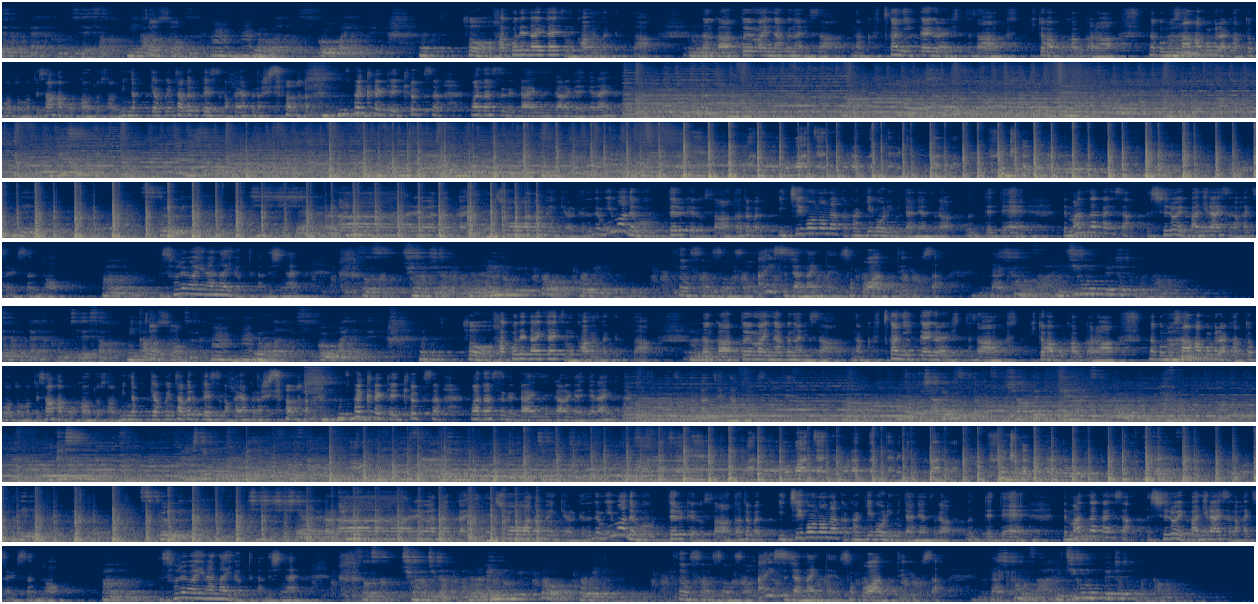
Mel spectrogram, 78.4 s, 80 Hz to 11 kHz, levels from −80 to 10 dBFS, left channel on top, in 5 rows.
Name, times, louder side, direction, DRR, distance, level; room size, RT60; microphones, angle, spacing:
voice 1, 0.0-2.5 3.1-5.4 8.5-8.9 14.6-14.9 19.4-20.3 26.2-30.6 31.4-33.3 33.6-38.7 39.2-40.1 43.8-44.8 45.3-51.7 56.7-56.8 60.3-60.6 64.0-64.4 67.1-71.1 74.8-77.3, equal, 50° right, -5 dB, 6.4 m, -39 dB
voice 2, 1.8-2.3 2.6-3.4 5.8-7.6 7.9-12.7 13.0-19.7 20.1-25.6 27.2-27.3 30.1-30.6 35.7-36.3 39.3-40.2 40.6-44.2 51.2-63.4 64.7-67.2 68.7-69.0 71.2-74.8 75.1-75.5, right 1 dB, 15° right, 5 dB, 1.8 m, -38 dB
sound 1, 23.4-42.1, equal, 55° left, 2.5 m, -35 dB
sound 2, 34.4-53.8, left 1 dB, 20° left, 1.6 m, -32 dB
sound 3, 66.6-70.3 70.5-74.3, left 1 dB, ahead, 7.2 m, -51 dB
29.0 x 13.5 x 9.4 m, 1.5 s
head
